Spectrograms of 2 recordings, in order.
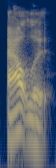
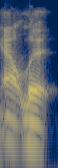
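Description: First: The stress is on the first syllable. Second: The stress is on the second syllable. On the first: The speaker calls it right. "you're saying let too much, bro" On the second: The speaker calls it wrong. "you put emphasis on the wrong syllable, bro. You're saying outlet"

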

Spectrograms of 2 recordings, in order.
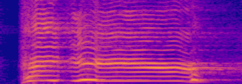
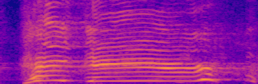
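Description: Both takes have the same delivery.

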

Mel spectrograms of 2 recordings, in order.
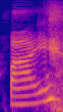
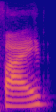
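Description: First: Said with a non-native Asian accent. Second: Said in plain standard English. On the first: "I copy them like five" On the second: "when they say the number five"

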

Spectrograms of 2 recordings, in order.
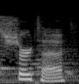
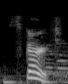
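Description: First: The word begins with a soft 'sh' sound. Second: The word begins with a hard 'sk' sound. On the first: The speaker calls it right. "pronounced shirta" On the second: The speaker calls it wrong. "the way we pronounced it or mispronounced it"

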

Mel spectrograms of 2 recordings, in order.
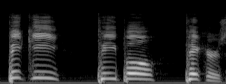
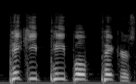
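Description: First: The phrase is said at a slower pace. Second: The phrase is said at a faster pace. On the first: "everybody say that with me"

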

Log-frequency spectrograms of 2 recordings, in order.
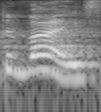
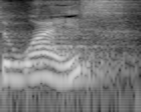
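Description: First: The middle consonant is a v sound. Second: The middle consonant is a w sound. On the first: "So not device" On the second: "If it's a V, it's a W"

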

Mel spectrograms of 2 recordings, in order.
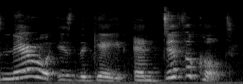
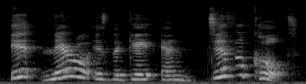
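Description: First: The phrase is spoken at a normal pace. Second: The phrase is spoken slowly and deliberately.

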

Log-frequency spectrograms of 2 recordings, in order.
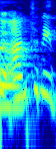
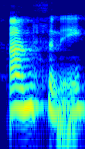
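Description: First: The middle sound is a plain T. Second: The middle sound is a TH.

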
